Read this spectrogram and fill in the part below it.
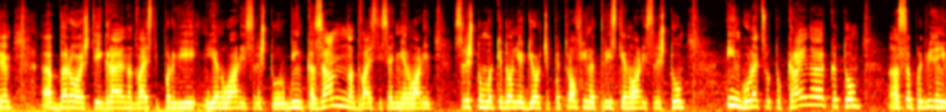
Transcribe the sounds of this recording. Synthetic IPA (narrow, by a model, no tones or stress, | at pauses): ɛ | bɛɾɔɛʃt̪ɛiɡɾaɛnɐd̪vajsɛ̥t̪ipɤɾvijɐnuaɾisɾɛʃt̪ʊɾʊbiŋkɐzanːɐd̪vajsɛ̥t̪isɛd̪mijɐnuaɾi | sɾɛʃt̪omɐkʲɛd̪ɔnijəɡʲɛɔɾt͡ʃəpɛt̪ɾɔfinɐt̪ɾijsɛ̥t̪ijɐnuaɾisɾɛʃt̪o | iŋɡolɛt̪sot̪okɾajnəkɐt̪ɔ | səpɾɛd̪vid̪ɛni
